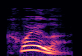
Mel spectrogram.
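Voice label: "kwela", British English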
